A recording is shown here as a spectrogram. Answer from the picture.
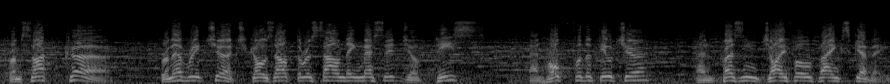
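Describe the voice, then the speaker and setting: A man's high voice at a moderate pace, with ordinary pitch variation and very even loudness, over music in the background. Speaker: newsreel announcer. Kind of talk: wartime newsreel narration.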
